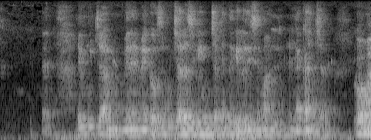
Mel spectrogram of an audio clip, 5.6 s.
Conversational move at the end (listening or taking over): listening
